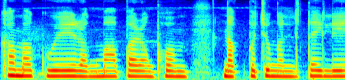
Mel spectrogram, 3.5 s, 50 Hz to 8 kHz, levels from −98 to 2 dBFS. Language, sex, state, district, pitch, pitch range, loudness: Wancho, female, Arunachal Pradesh, Longding, 205 Hz, 200-210 Hz, -15 LUFS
